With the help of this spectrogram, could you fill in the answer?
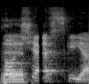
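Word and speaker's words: Pokuševski: I don't know if I said it right. I'm not like I did. Pokusevsky, I think it is. – All right, that sounds even better.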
